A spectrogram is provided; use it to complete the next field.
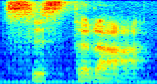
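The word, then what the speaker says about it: сестра: This is sistera, meaning sister.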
